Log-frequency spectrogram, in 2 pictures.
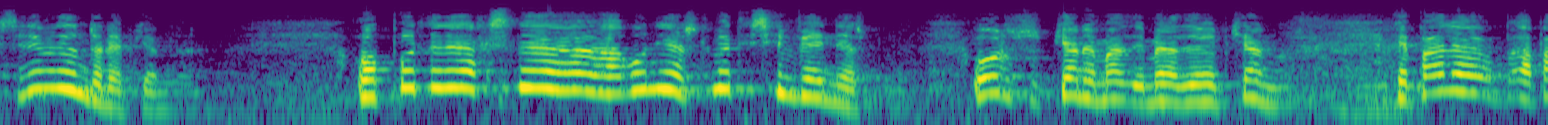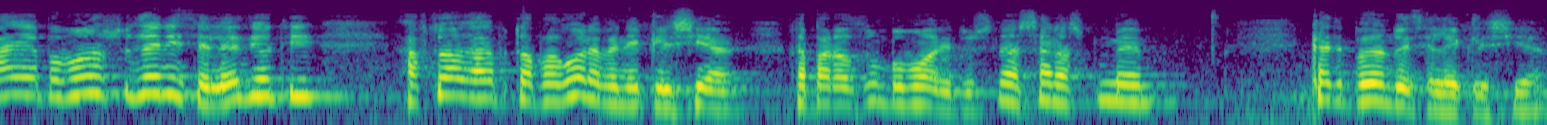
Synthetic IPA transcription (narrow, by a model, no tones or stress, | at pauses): sinemðend̪o̞ne̞pçɐnːɐ | o̞po̞t̪enɐɾçi̥senɐːɣo̞niɐst̪ulmɐt̪i̥siɱve̞niɐspume | o̞lust̪uspçɐnoemɐseme̞nɐðemepçɐnoepɐliɐɐpɐliɐpomo̞nost̪uðe̞niθe̞leðio̞t̪i | ɐft̪o̞t̪oɐpɐɣo̞ɾe̞venie̞klisiɐ | nɐpɐɾɐoθumpumo̞nit̪usinɐsɐnɐspume̞ | kɐt̪ipuðend̪oiθe̞lɐiːklisiɐ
